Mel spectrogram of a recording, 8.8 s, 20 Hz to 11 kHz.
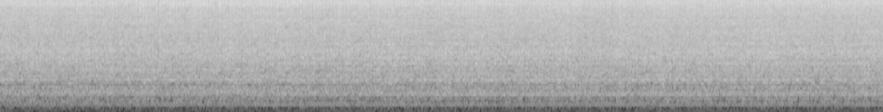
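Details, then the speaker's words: Magna air compressor, circa-1983 Briggs and Stratton engine, sat 5 years, first start on carburetor alone without carb cleaner: smooth even steady buzz, no misses or knocks; runs awesome, reaches 100 psi, owner may raise to 120. "well guys it runs awesome gets up to 100 psi i might pop that up just a little bit higher closer to 120"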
